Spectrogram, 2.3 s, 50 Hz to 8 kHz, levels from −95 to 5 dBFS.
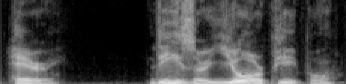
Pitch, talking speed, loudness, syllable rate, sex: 120 Hz, 130 wpm, -16 LUFS, 5.8 syllables/s, male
